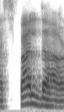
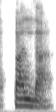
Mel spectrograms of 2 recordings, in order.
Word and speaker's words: espalda: Eh, moving on, we've got back, la espalda, or as it would probably be pronounced in Puerto Rico, la espalda. Eh, that, little breath out sound, la espalda.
